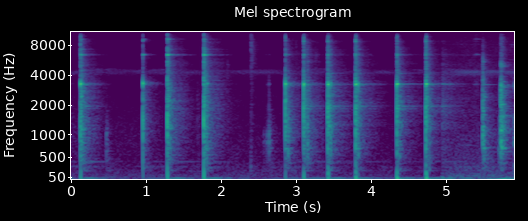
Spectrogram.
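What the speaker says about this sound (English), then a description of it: "now that you have the bit hammered into the broken screw or bolt" A hammer drives a torque bit into a broken bolt with a series of sharp metallic strikes. There are about a dozen hits, unevenly spaced and ringing briefly, close and loud.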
